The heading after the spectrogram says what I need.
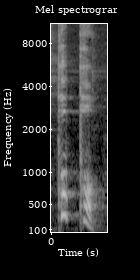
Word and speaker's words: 포포: 포모 아니고요. 포포. 이게 약간 귀엽게 발음을 해야 네, 되죠.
